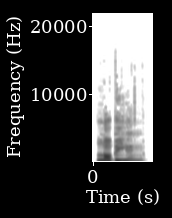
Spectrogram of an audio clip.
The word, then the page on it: lobbying: British English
